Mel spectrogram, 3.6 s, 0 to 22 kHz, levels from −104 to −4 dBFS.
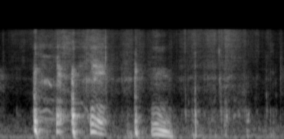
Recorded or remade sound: remade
